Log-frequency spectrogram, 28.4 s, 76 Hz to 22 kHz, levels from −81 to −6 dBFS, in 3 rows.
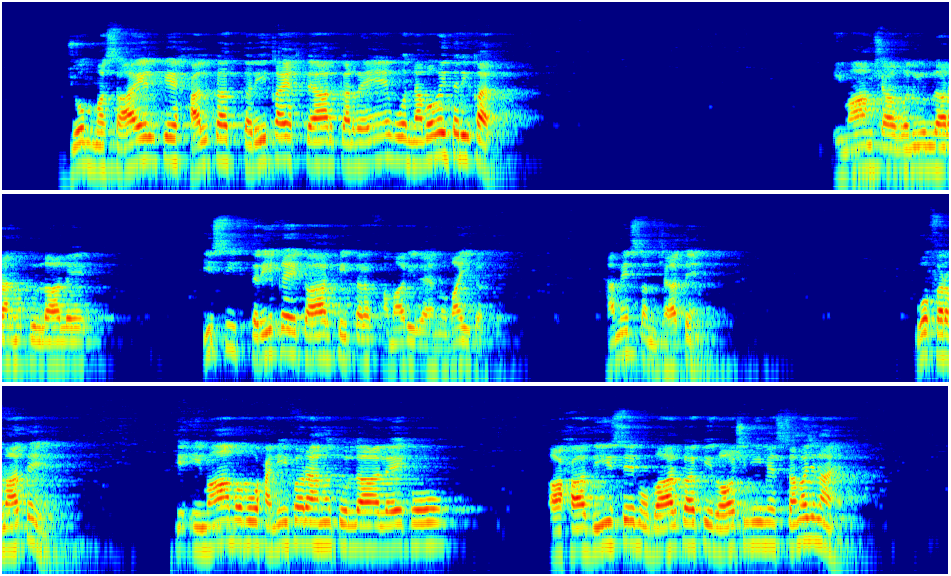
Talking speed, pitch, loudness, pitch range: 110 wpm, 175 Hz, -23 LUFS, 145-205 Hz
